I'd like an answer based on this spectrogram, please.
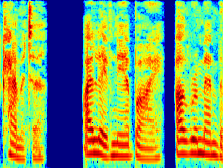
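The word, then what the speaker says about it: Kamita: and field God's field but isn't pronounced Candor as you might expect it's pronounced kameter I live nearby I'll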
